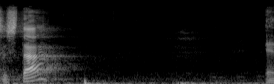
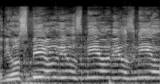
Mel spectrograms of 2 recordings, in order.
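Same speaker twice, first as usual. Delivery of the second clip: high, loud mock scream of panic; hammed-up terrified atheist shouting Dios mío; panicked cry; 9 dB louder than usual. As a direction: cry out to God in mock terror. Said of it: "ves al ateo gritando".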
